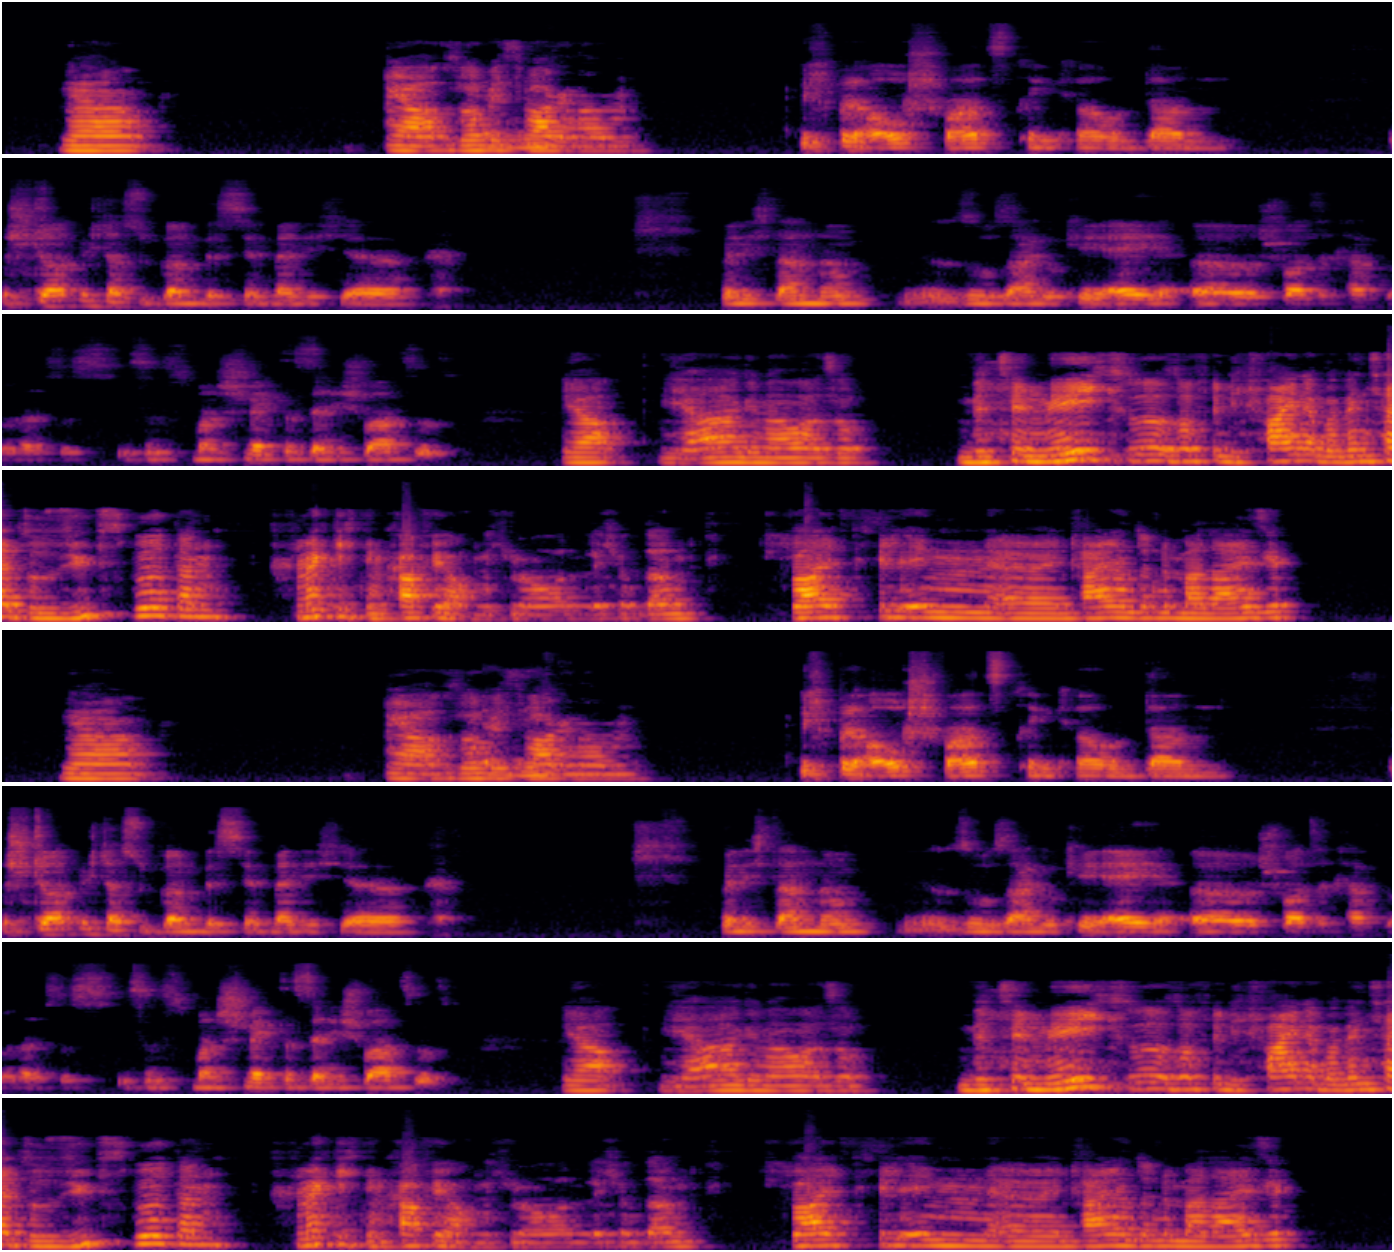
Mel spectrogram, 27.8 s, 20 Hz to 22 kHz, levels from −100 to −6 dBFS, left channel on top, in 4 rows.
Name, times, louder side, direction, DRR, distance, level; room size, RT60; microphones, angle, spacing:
voice 1, 0.3-0.7 1.9-3.1 16.7-18.2 18.7-24.3 24.8-27.2, left 3 dB, 35° left, 2.7 m, -33 dB
voice 2, 2.4-2.8 4.0-6.1 6.9-9.2 10.1-16.1, right 2 dB, 70° right, 3.2 m, -36 dB
9.0 x 6.5 x 2.7 m
head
